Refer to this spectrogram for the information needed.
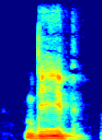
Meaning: wolf
- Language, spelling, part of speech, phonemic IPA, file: Moroccan Arabic, ديب, noun, /diːb/, LL-Q56426 (ary)-ديب.wav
